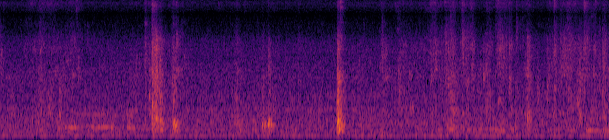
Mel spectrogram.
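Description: Faint room background with a few short, sharp knocks, the loudest about seven seconds in.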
